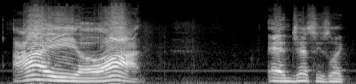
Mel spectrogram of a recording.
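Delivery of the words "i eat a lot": slow, loud country wrestler impression; Uncle Elmer. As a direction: imitate a big hillbilly, drawing the words out. Voices Uncle Elmer answering slowly.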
